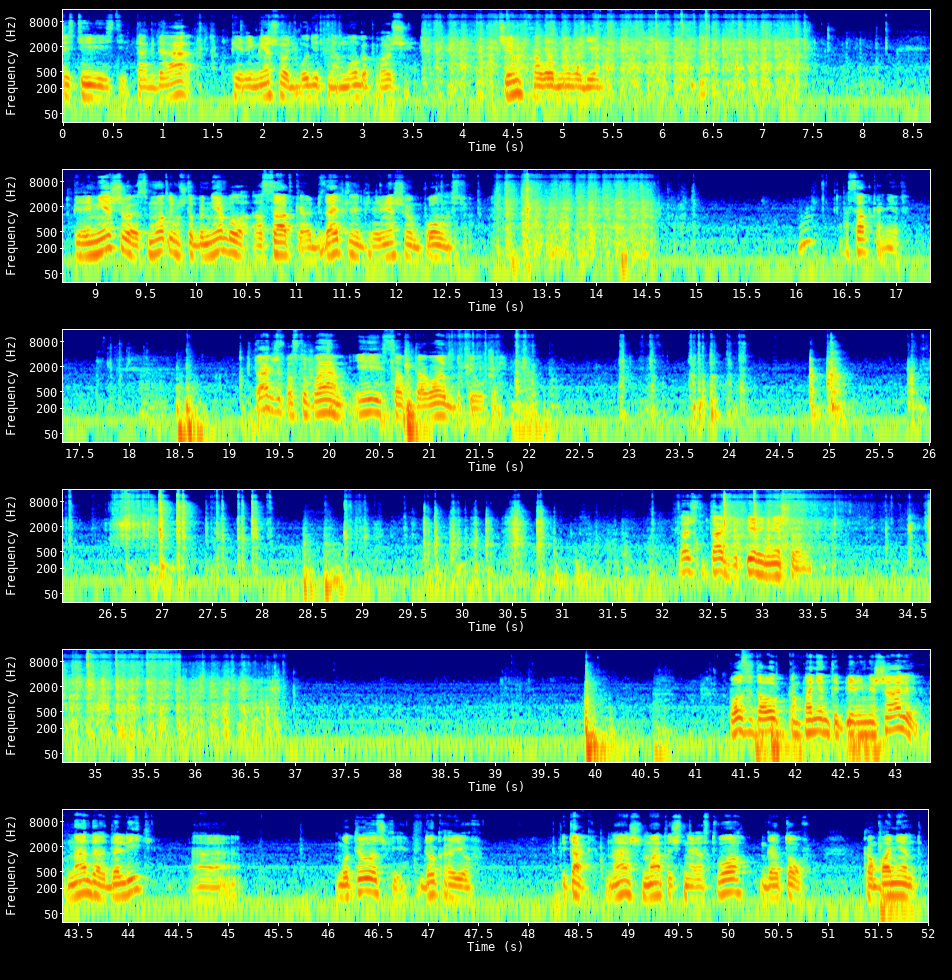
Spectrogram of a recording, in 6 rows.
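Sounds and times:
liquid sloshing in plastic bottle: 0:01.2 - 0:08.2, 0:12.9 - 0:15.1, 0:31.7 - 0:37.0.

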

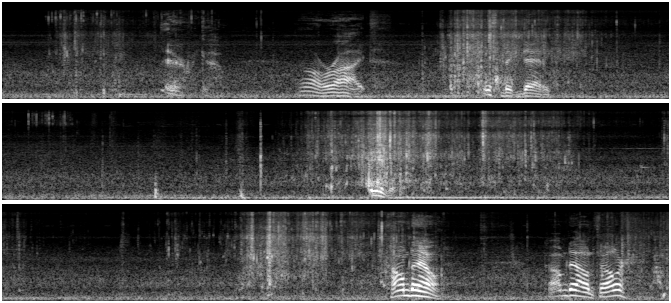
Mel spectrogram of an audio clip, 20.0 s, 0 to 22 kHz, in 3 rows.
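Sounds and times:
low steady hum: 0:00.0 - 0:20.0
water sloshing and splashing: 0:00.4 - 0:01.6, 0:04.3 - 0:06.2, 0:09.4 - 0:17.6, 0:19.4 - 0:20.0
fish thrashing at water surface: 0:04.4 - 0:06.0, 0:09.5 - 0:12.5, 0:14.9 - 0:17.2.

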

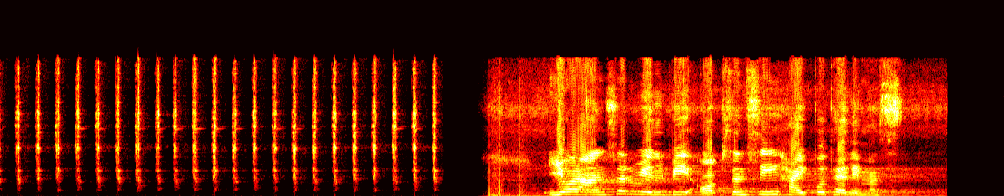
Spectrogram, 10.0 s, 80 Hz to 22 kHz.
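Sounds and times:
quick clock ticking: 0:00.0 - 0:04.5.

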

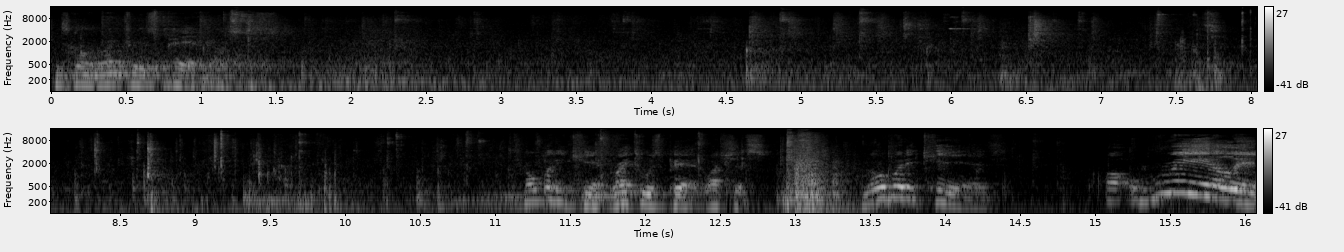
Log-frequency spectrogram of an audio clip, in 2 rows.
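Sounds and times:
dog claws clicking on tiles: 0:04.9 - 0:11.0.

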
